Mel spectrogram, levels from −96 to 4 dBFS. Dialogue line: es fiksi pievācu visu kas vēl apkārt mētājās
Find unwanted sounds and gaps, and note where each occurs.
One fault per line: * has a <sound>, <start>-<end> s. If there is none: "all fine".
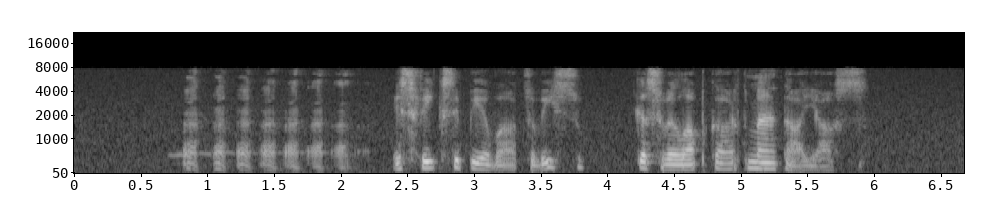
* has a laugh, 0.7-2.2 s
